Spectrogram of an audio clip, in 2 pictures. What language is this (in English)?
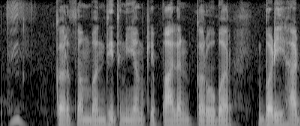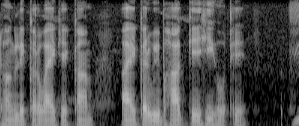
Chhattisgarhi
